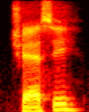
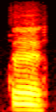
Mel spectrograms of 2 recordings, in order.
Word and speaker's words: chassis: same chassis inside them chassis yes it's pronounced differently from different countries but uh chassis if you want but it's chassis chasse the air is pulled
